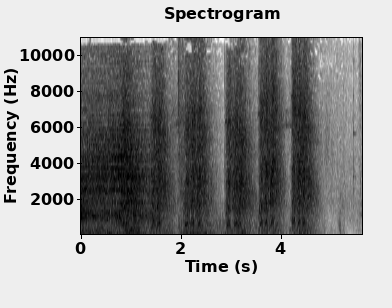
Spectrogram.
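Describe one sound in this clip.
Sharp blows crash in quick succession during a fight.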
